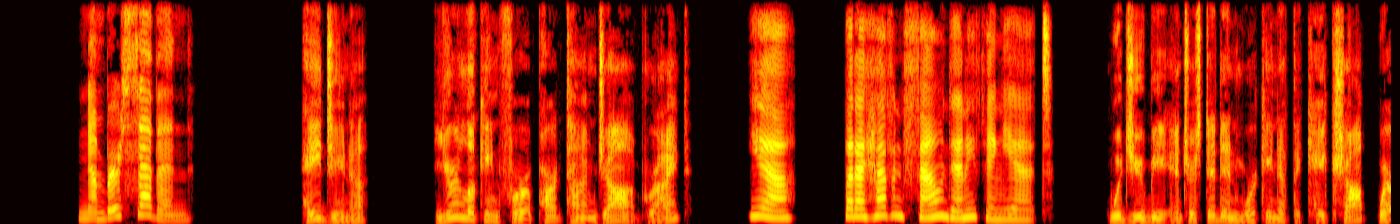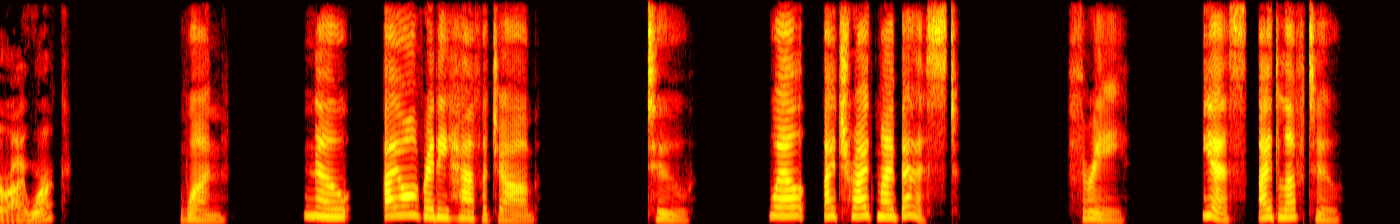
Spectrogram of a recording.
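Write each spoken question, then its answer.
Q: Would you be interested in working at the cake shop where I work?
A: 3: Yes, I'd love to.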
